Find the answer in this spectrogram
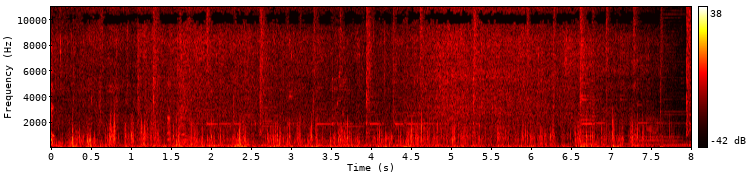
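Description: Sea surf washing over shoreline rocks with wind buffeting the microphone: a continuous dense rush with scattered knocks and clatters.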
